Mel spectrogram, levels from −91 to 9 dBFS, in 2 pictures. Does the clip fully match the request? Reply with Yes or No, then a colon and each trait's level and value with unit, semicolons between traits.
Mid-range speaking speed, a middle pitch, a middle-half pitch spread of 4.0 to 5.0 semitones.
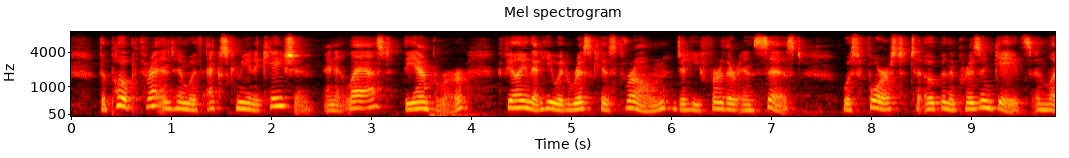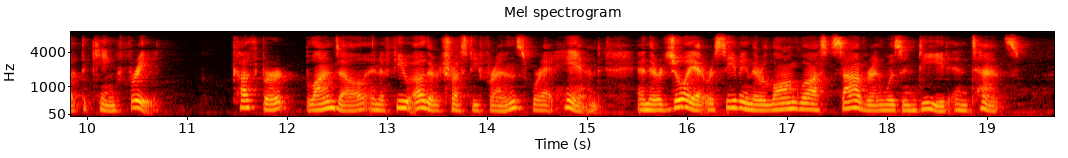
Yes: average, 175 wpm; medium, 170 Hz; average, 4.5 semitones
